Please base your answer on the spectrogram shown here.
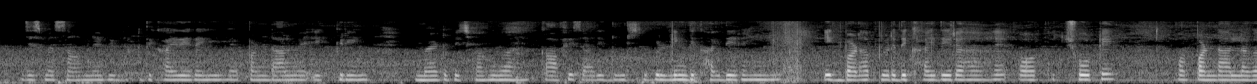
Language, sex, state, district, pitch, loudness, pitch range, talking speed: Hindi, female, Maharashtra, Dhule, 210 Hz, -21 LUFS, 205-215 Hz, 190 wpm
